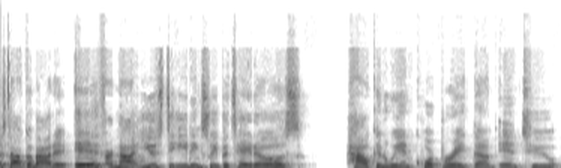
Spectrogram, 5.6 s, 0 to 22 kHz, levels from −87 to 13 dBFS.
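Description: A skip ahead at 1.03 to 1.05 s, between "talk about it" and "not used to", drops around 0.4 s of speech. Later audio was already queued, so that stretch was discarded and playback jumps straight across with no gap or fill, making the join sound abrupt.

A jitter buffer speed-up runs from 1.79 to 2.61 s, just after "not used to". The receiver had built up too much delay and trimmed short pitch-period pieces, roughly 50 ms in total. Speech plays about 6% fast at unchanged pitch and sounds slightly hurried.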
